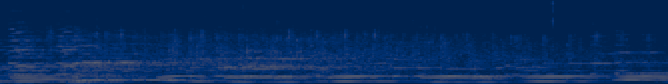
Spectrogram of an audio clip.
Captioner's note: group applauding; uplifting music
